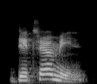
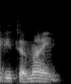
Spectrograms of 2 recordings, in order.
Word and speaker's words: determine: say colleague not colleague determine determine this word is stressed by its second syllable on ter now don't say determine not i it in determine develop same as determine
